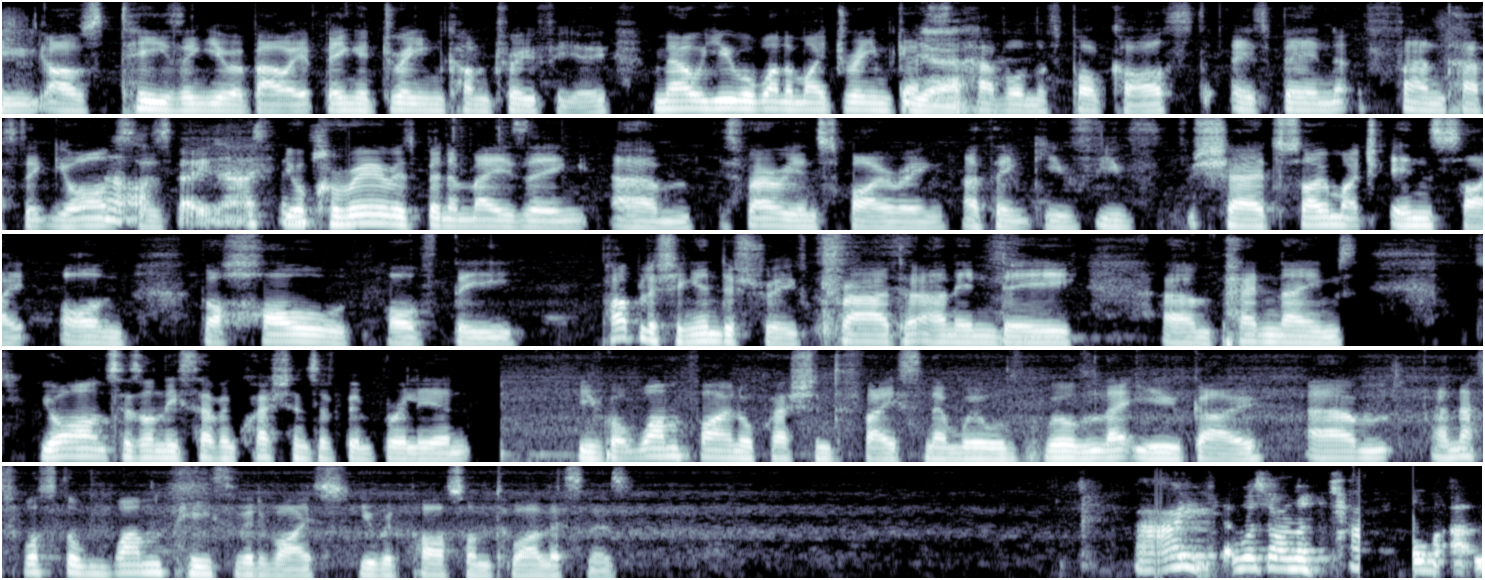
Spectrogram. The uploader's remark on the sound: Please note, we experienced some technical difficulties when recording this show. Apologies for any audio issues.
